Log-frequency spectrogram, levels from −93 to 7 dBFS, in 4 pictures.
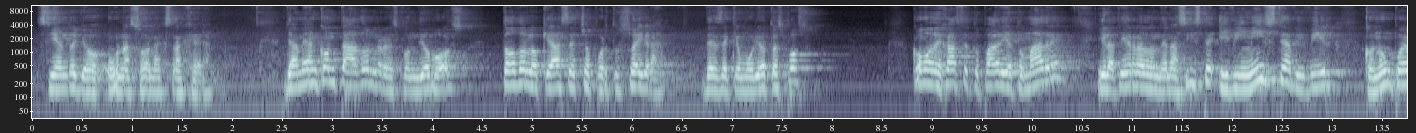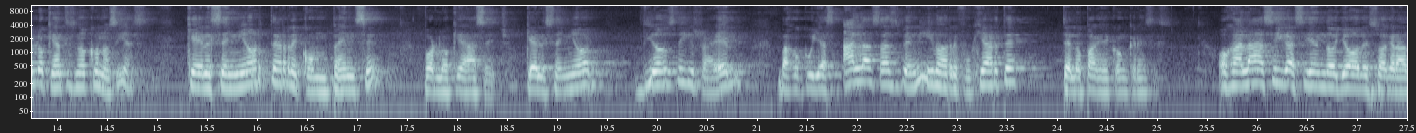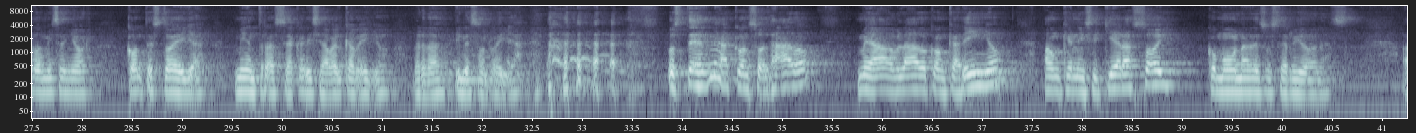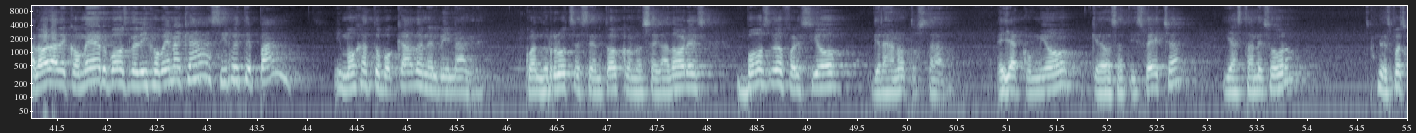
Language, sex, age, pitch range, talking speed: English, male, 40-59, 140-185 Hz, 170 wpm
